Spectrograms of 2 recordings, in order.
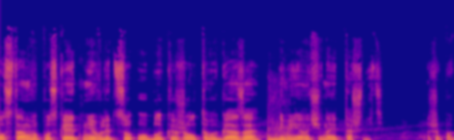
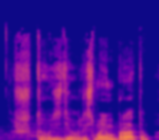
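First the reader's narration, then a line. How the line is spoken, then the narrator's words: Hoarse. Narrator (Russian): хриплю я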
